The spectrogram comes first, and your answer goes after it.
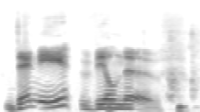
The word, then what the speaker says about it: Denis Villeneuve: was about to ask what is the actual pronunciation for his name do dennee or Denis Denis Villeneuve okay okay Villeneuve Ville someone who L named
